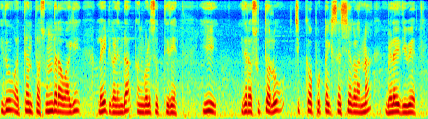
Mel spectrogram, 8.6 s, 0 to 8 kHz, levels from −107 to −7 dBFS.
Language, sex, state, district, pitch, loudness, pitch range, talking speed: Kannada, male, Karnataka, Bangalore, 195 Hz, -15 LUFS, 180-210 Hz, 90 wpm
